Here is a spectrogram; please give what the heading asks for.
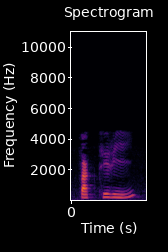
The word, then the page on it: d' Bakterie: Bas-Rhin; Herrlisheim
